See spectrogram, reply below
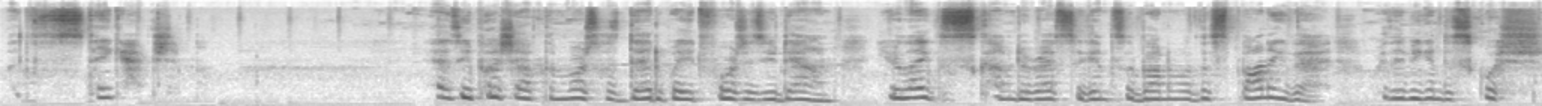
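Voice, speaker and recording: Speaking softly and breathily, a woman with a high-sitting voice reads a game's story aloud, often close to a whisper. She's an ASMR gamer and host, keeping a gentle, unhurried pace and dropping in casual asides.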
